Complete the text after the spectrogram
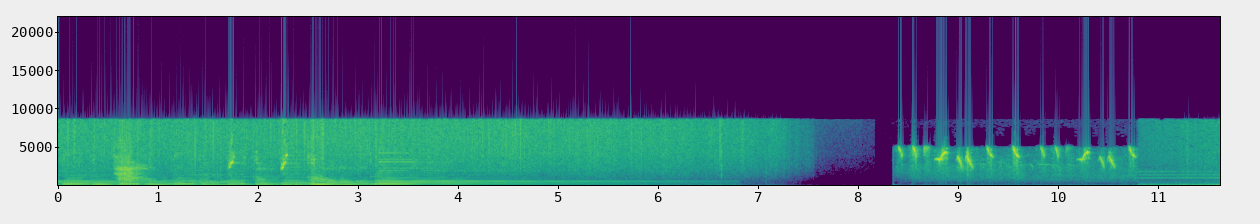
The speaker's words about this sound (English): I hope that you have enjoyed this recording and that these tiny feathered friends have left a song in your heart. You have heard birds from all parts of the world in song and in expression, all living in accord and in harmony.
